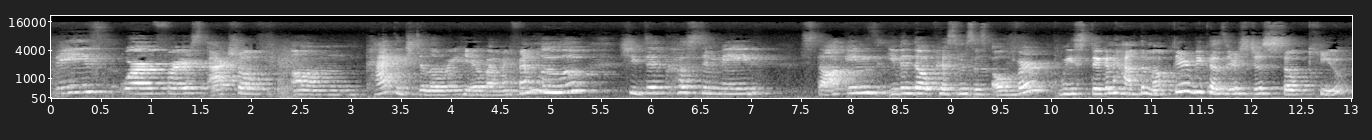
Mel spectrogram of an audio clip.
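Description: A woman's voice: fairly high pitch, animated, unhurried, distant mic. Chatty woman in echoey empty rooms. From New York. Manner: chatty, rambling with many ums and likes. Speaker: vlogger giving a home tour. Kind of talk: casual walking house tour. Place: indoors, sparsely furnished new house. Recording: echoey bare rooms, voice off-mic.

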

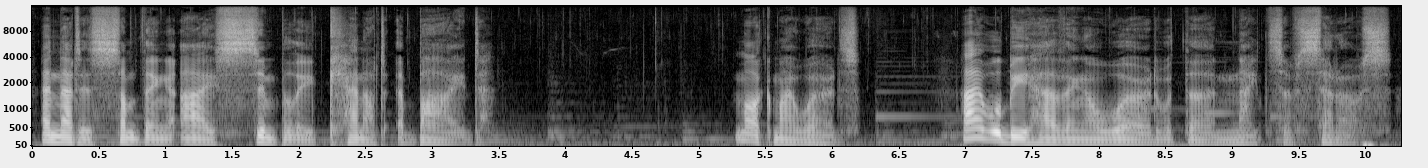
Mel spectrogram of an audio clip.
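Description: A man playing a frightening, coldly devoted young noble retainer in an ASMR fan roleplay, speaking formally with measured, haughty menace. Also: on the low side, fairly bright tone.

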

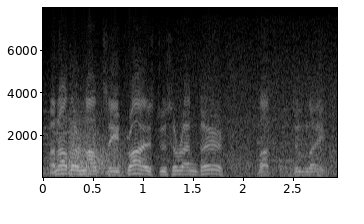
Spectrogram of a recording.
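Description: Male newsreel announcer, American, 1940s style. Emphatic scripted read over loud music, lo-fi vintage film sound. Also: a little high, a little fast. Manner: dramatic, emphatic delivery. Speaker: newsreel narrator.

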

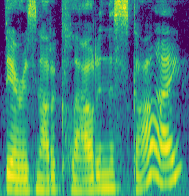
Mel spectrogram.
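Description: A woman's voice: mid-range voice, sing-song, normal speed, darkish tone, slight background noise, close to an everyday voice. A woman voicing a doubtful female otter who speaks earnestly with rising tone.

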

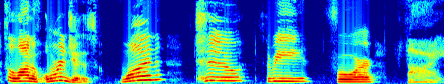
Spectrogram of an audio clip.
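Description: A woman in her thirties, a teacher reading a picture book aloud to young children in an animated way, with questions for them. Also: high-pitched, very slow. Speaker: early learning teacher. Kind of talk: children's story time read-aloud. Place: indoors by a large window in a room at home.

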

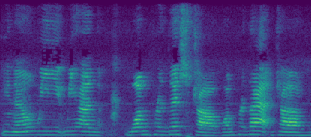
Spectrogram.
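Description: A woman's voice: medium pitch, level tone, takes it slowly, bright, forceful tone. An American woman in her thirties co-hosting a homesteading vlog, chatting through tips to camera. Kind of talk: explanatory chat to camera with tips. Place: indoors at a table in a small sunlit room by windows. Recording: echoey room, distant mic, faint noise.

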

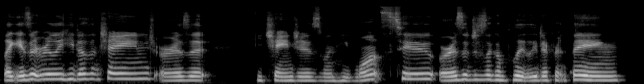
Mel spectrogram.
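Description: A woman's voice: medium pitch, moderate pace. A woman speculating casually in a book discussion, tentative, musing through a string of questions. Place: room at home, video call.

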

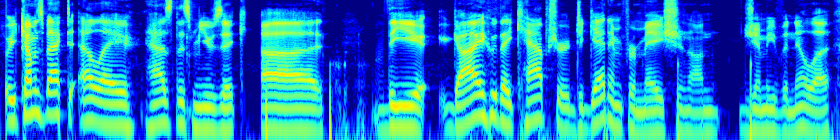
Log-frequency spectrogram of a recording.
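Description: A man's voice: mid-range voice, animated, clean tone, dry recording. A young man on a couch recapping a movie plot for his co-hosts, speaking into a handheld mic. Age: young adult. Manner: brisk storytelling recap. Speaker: movie review co-host. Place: living room, on a couch.

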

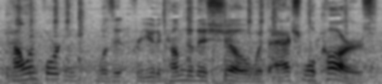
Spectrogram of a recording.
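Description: A man's voice: fairly high pitch, animated, moderate pace, background noise. A man hosting a motorsport TV show, giving a presenter-style intro and asking interview questions at a trade show. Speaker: TV show host. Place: indoor trade show hall. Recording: music bed under voice.

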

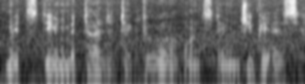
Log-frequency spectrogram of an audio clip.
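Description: A man reads scripted documentary narration in a measured, serious manner. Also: low-pitched, background noise. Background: music.

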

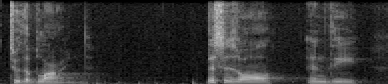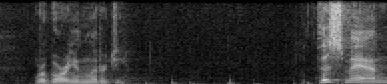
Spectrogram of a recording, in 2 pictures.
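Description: A young man with a slightly high voice preaches from a lectern in a large, ornate church. His delivery is earnest and measured, with rhetorical questions along the way. He speaks into a lectern microphone. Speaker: subdeacon preaching. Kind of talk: sermon.

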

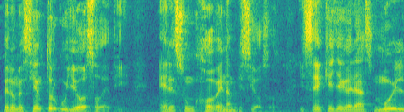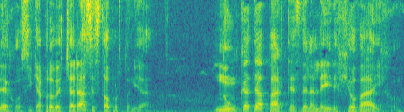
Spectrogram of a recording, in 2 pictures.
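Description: A man's voice: medium pitch, animated, normal speed, a little mellow, close to an everyday voice. Man acting as a loving, solemn father. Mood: proud, earnest. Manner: earnest, tender. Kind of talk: radio drama acting.

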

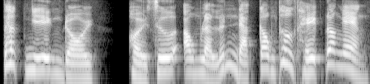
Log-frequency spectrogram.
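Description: A man playing a genial retired old man, calm, folksy and good-humoured, in an animated story. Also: sits high, moderate pace, no echo, clean studio sound. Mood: proud, playful. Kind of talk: animated moral story dialogue.

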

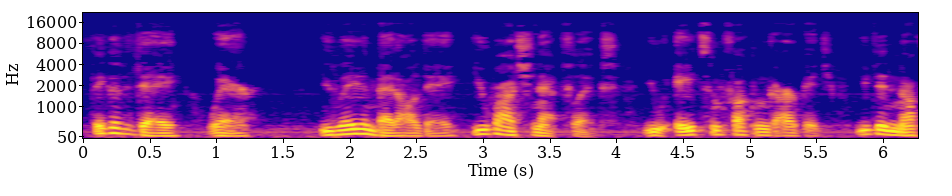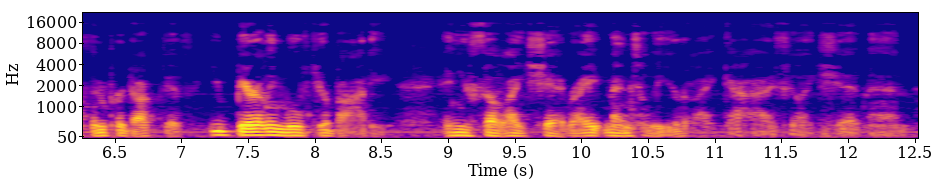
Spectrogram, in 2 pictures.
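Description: A young man giving a casual motivational monologue into his phone at home, keeping his voice low and swearing freely. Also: expressive, moderate pace, gravelly, warm tone, a little hiss or hum. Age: young adult. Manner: talking low and swearing often, earnest. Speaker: vlogger. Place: indoor room at home. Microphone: phone held close at arm's length.

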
